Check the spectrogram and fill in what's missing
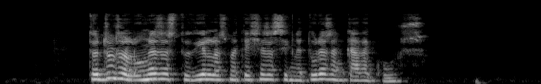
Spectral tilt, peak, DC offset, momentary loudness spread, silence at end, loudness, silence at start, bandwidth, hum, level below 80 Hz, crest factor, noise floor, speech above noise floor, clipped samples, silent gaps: -4 dB/octave; -6 dBFS; under 0.1%; 13 LU; 0.65 s; -22 LUFS; 0.9 s; 11.5 kHz; none; -64 dBFS; 18 dB; -70 dBFS; 49 dB; under 0.1%; none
